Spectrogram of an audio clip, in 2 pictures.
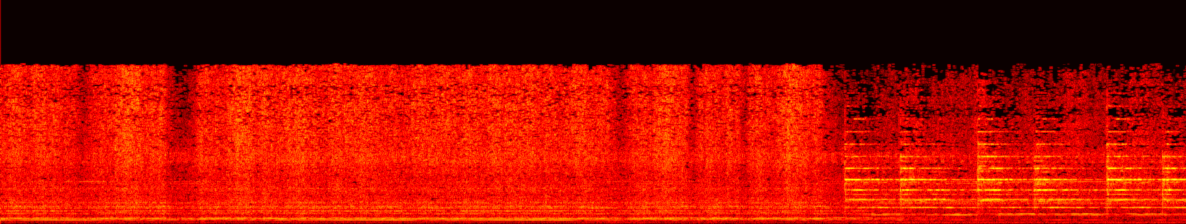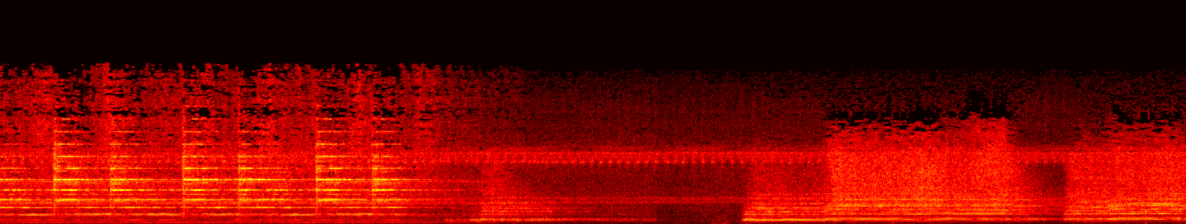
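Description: Multi-chime steam locomotive whistle sounding long held chords, presented as an Alco five-chime whistle, with a hiss beneath. About a third of the way in the sound turns brighter, with a regular beat; after a short dip it returns in louder, shorter blasts.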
